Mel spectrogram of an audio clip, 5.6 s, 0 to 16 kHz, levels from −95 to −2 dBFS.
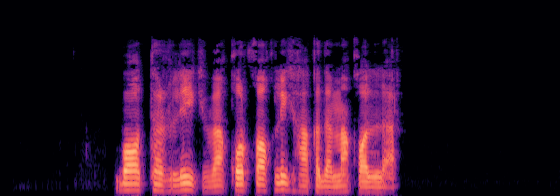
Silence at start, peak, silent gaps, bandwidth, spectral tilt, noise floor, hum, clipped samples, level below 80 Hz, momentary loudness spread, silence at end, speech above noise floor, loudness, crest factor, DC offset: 1.15 s; -2 dBFS; none; 7.6 kHz; -6.5 dB/octave; under -90 dBFS; none; under 0.1%; -62 dBFS; 7 LU; 1.65 s; over 68 dB; -22 LUFS; 22 dB; under 0.1%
